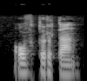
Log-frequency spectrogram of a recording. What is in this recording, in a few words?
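"увтыртан", Komi, male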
